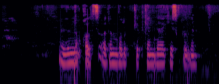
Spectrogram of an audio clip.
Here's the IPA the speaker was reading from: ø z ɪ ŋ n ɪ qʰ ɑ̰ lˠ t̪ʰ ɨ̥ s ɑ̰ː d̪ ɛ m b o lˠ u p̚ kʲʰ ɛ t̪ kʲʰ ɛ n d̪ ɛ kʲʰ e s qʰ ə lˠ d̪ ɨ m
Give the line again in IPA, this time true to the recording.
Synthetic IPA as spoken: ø z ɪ m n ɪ qʰ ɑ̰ lˠ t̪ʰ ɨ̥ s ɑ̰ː d̪ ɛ m b o lˠ u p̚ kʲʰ ɛ t̪ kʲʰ ɛ n d̪ ɛ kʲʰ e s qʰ ə lˠ d̪ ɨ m

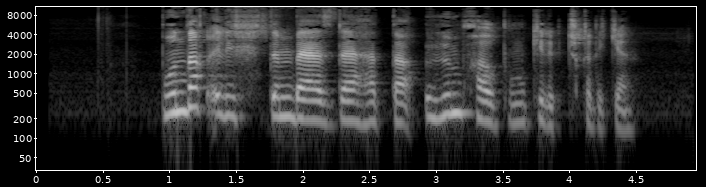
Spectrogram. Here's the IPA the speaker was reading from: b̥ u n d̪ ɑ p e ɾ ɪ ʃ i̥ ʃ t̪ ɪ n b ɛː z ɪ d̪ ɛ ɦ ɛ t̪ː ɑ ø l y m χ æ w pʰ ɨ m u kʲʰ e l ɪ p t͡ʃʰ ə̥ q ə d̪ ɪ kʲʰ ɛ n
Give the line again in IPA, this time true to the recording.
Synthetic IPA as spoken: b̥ u n d̪ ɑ q e l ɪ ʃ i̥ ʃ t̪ ɪ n b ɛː z ɪ d̪ ɛ ɦ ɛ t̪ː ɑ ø l y m χ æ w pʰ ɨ m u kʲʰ e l ɪ p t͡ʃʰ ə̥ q ə d̪ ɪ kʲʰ ɛ n

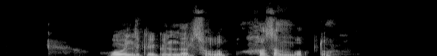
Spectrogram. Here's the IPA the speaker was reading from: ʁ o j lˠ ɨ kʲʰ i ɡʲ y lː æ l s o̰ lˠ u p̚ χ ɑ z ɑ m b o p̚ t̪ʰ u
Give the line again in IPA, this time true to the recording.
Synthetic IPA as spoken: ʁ o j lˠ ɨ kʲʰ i ɡʲ y lː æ ɾ s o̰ lˠ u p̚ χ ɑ z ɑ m b o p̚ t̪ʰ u

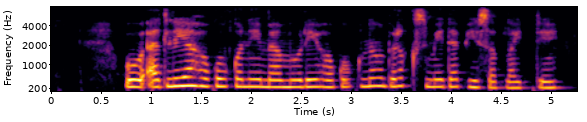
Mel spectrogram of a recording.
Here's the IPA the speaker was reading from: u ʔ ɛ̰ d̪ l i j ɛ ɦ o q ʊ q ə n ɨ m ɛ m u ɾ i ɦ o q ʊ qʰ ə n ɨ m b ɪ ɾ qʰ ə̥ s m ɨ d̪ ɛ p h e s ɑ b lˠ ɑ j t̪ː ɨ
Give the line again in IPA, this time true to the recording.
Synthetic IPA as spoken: u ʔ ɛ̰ d̪ l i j ɛ ɦ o q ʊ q ə n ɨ m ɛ m u ɾ i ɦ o q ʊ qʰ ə n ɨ ŋ b ɪ ɾ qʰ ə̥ s m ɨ d̪ ɛ p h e s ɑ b lˠ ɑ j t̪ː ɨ

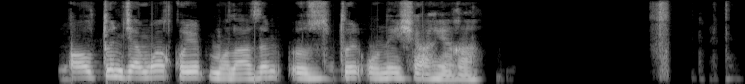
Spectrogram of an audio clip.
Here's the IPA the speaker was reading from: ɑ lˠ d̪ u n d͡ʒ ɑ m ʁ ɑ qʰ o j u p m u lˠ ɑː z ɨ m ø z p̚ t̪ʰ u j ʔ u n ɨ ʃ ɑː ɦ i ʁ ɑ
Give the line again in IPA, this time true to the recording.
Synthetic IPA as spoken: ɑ lˠ t̪ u n d͡ʒ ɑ m ʁ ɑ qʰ o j u p m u lˠ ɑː z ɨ m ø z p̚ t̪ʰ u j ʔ u n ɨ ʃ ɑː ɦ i ʁ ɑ

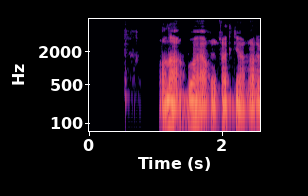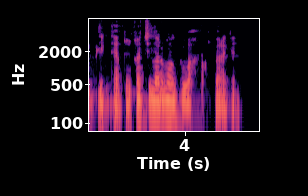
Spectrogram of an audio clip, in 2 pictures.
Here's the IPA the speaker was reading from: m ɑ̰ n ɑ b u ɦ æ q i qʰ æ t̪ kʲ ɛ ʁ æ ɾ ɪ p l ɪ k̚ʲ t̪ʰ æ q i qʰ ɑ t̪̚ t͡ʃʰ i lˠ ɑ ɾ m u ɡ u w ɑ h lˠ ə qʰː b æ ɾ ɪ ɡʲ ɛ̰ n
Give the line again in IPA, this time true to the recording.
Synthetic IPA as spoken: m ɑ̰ n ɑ b u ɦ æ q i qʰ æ t̪ kʲ ɛ ʁ æ ɾ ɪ p l ɪ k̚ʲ t̪ʰ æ q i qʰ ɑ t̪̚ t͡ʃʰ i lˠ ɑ ɾ m u ɡ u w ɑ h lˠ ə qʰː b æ ɾ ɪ kʲ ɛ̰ n

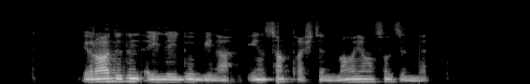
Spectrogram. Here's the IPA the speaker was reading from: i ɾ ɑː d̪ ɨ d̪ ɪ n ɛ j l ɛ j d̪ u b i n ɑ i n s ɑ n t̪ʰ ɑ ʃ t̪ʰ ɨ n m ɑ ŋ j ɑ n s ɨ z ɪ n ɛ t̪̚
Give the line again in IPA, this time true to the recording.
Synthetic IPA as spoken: i ɾ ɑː d̪ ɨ d̪ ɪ n ɛ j l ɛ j d̪ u b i n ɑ i n s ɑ n t̪ʰ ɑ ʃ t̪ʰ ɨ n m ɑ ŋ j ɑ ŋ s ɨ z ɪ nː ɛ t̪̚

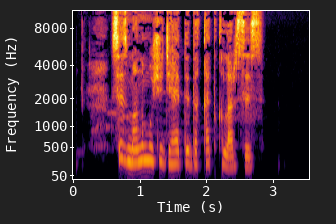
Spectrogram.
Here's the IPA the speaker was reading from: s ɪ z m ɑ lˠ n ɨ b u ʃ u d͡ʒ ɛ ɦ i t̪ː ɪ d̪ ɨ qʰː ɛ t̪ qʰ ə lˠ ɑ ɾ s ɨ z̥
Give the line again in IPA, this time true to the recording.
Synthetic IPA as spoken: s ɪ z m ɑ n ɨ m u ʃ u d͡ʒ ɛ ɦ ɛ t̪ː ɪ d̪ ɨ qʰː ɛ t̪ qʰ ə lˠ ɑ ɾ s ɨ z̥

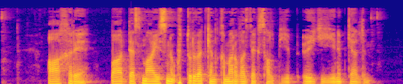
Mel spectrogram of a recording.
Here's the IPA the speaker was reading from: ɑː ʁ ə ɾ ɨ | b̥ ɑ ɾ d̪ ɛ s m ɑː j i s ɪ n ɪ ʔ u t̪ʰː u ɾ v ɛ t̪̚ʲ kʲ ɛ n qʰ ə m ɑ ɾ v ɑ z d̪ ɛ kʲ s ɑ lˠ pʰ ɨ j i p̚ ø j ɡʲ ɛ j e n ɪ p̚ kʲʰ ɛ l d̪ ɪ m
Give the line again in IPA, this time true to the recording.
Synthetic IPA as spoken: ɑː χ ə ɾ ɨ | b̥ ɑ ɾ d̪ ɛ s m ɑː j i s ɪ n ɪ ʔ u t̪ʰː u ɾ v ɛ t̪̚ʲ kʲ ɛ n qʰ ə m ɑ ɾ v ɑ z d̪ ɛ kʲ s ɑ lˠ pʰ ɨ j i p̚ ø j ɡʲ ɛ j e n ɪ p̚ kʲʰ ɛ l d̪ ɪ m

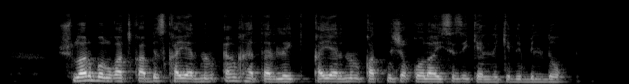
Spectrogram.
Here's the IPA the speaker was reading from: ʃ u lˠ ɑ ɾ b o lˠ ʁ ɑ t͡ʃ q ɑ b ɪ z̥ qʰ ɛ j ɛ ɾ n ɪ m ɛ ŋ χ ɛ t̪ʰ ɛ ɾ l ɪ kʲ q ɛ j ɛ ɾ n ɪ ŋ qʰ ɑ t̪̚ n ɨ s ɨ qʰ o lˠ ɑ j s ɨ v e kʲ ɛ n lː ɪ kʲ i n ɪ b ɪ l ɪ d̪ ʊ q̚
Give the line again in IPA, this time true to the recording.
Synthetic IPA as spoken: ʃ u lˠ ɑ ɾ b o lˠ ʁ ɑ t͡ʃ q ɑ b ɪ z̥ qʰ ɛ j ɛ ɾ n ɪ ŋ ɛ ŋ χ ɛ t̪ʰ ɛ ɾ l ɪ kʲ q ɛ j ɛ ɾ n ɪ ŋ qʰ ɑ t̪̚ n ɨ ʃ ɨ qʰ o lˠ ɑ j s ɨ z e kʲ ɛ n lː ɪ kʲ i n ɪ b ɪ l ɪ d̪ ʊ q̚

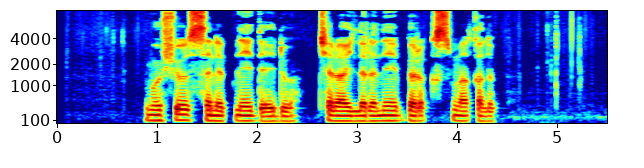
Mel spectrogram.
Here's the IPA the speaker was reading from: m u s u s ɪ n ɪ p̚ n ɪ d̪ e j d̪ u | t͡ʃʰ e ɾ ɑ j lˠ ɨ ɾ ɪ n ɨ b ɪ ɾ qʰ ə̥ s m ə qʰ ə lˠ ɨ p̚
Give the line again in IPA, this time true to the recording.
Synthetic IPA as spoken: m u ʃ u s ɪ n ɪ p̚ n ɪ d̪ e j d̪ u | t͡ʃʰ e ɾ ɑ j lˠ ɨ ɾ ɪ n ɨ b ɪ ɾ qʰ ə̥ s m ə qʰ ə lˠ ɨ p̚

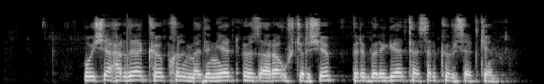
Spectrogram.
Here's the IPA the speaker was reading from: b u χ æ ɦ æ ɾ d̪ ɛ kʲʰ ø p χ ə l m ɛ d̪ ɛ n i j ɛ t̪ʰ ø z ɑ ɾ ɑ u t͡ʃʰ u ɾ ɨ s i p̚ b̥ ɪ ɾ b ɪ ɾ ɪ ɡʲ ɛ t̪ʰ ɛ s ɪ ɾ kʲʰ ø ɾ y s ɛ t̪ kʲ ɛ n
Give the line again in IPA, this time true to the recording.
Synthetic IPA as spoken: b u ʃ æ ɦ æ ɾ d̪ ɛ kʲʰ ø p χ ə l m ɛ d̪ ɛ n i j ɛ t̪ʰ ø z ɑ ɾ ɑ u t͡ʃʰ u ɾ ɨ ʃ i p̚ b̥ ɪ ɾ b ɪ ɾ ɪ ɡʲ ɛ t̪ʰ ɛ s ɪ ɾ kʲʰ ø ɾ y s ɛ t̪ kʲ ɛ n

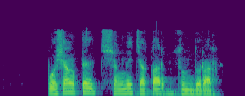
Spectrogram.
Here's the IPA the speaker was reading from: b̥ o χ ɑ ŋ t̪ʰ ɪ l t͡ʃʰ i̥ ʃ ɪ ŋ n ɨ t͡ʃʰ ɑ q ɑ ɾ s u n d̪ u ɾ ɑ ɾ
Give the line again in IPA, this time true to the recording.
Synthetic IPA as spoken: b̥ o ʃ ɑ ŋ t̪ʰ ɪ l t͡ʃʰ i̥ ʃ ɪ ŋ n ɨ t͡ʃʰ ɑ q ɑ ɾ s u n d̪ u ɾ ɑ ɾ

